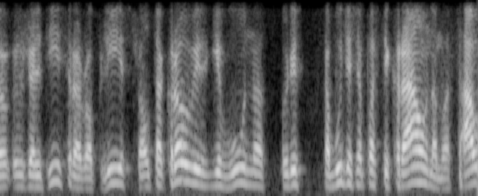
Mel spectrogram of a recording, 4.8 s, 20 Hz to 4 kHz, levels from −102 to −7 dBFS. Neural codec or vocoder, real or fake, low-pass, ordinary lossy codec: codec, 16 kHz in and 24 kHz out, 1 kbps, XY-Tokenizer; fake; 3.6 kHz; Opus, 16 kbps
